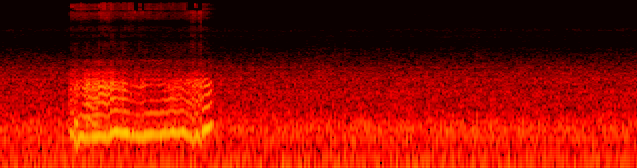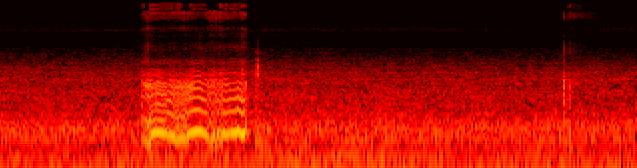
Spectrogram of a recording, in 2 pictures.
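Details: Female Chihuahua in deep sleep in her owner's arms: two soft, buzzing snores with a slight whistle, spaced several seconds apart, over steady room hiss; gentle snoring.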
